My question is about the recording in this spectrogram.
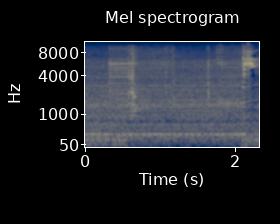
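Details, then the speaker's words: Opened hard drive, tweezers used on the head arms: faint steady buzz with brief harsh metal-on-metal scrapes, likely heads rubbing on the platter, cause unconfirmed. "oh that sounds like metal on metal that can't be good but these things are built to last I was told I wonder if that buzzing is something I should worry about too"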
